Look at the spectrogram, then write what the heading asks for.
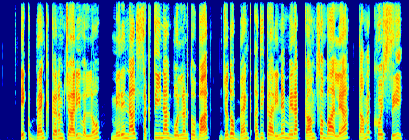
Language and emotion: Punjabi, happy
